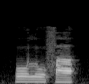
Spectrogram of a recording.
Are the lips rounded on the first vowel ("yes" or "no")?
yes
